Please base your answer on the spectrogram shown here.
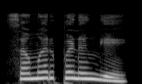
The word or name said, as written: ಸಮರ್ಪಣಂಗೆಯ್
